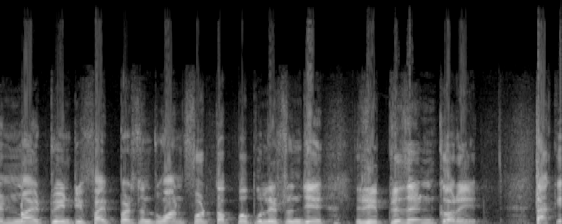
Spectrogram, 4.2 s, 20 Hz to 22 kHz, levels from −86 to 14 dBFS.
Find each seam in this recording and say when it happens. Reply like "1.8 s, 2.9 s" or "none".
none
